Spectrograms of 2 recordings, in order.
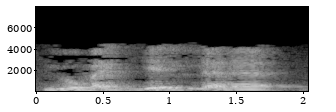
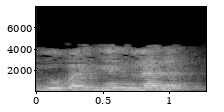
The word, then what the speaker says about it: يبين لنا: يبين لنا بعض المبتدئين يقرأ بالإظهار يبين لنا هذا خطأ.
